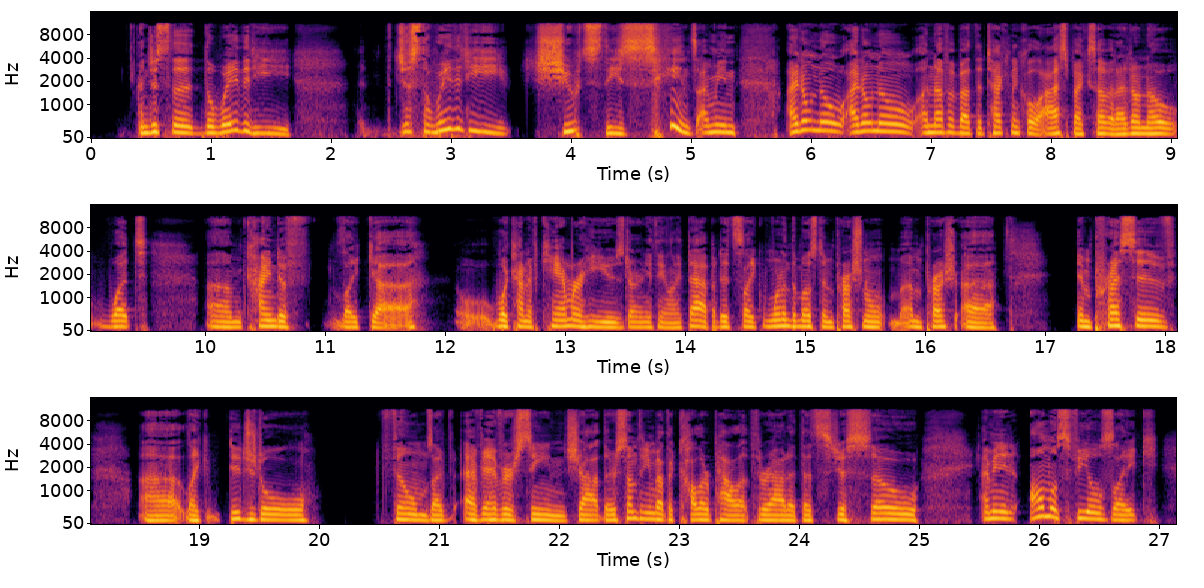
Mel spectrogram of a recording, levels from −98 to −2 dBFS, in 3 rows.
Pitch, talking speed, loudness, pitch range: 160 Hz, 190 wpm, -20 LUFS, 150-180 Hz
